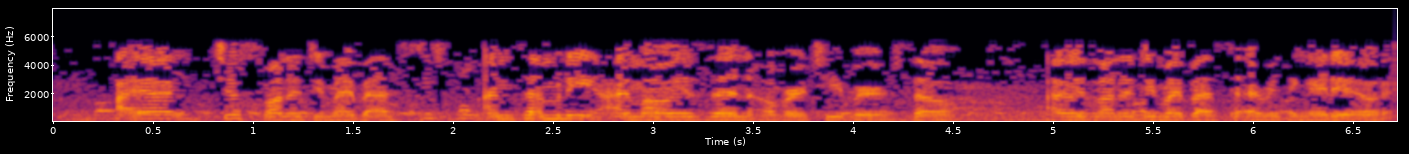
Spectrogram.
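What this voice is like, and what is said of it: American accent. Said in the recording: “with her unmistakable American accent”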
